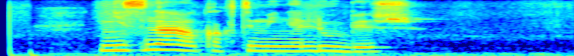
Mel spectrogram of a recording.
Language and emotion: Russian, angry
